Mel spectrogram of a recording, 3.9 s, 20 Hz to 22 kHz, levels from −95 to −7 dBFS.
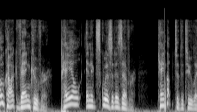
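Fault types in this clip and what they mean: Damaged data in a compressed stream: corrupted bytes near 3.28 to 3.35 s throw the decoder out of sync, so the speech breaks into a brief glitch.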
